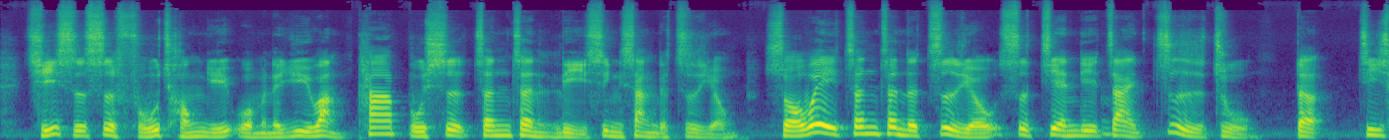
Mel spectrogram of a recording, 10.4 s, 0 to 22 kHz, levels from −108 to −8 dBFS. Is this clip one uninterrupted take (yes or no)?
no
